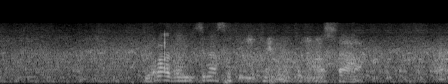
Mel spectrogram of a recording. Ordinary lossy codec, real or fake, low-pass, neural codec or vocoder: MP3, 48 kbps; fake; 7.2 kHz; codec, 24 kHz, 0.9 kbps, WavTokenizer, medium speech release version 2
